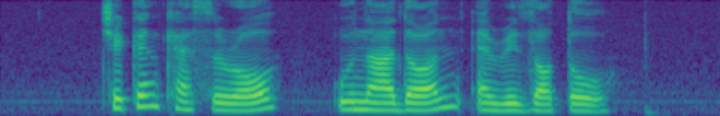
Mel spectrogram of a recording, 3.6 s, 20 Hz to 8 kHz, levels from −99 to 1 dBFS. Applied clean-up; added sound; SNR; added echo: none; none; none; none.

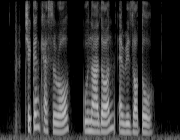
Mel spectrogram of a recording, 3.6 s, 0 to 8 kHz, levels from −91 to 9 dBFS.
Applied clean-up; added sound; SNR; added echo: neural diffusion model UNIVERSE++.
